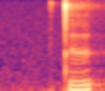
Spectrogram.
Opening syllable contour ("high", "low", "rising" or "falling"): rising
